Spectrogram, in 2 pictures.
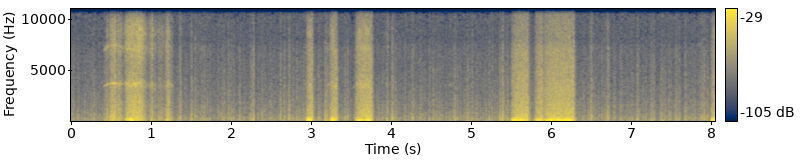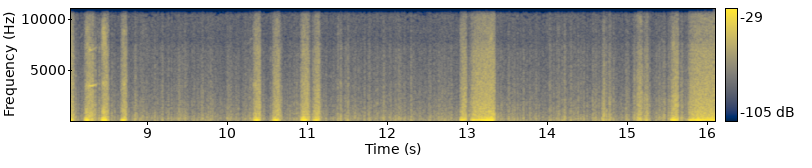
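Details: Rosie, a sleeping pet cat, snores softly: quiet breathy bursts with a low hum at uneven intervals of one to three seconds, over faint background hiss.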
